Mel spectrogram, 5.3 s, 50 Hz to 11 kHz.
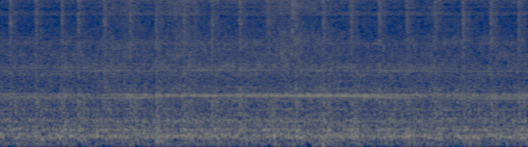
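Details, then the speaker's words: Diesel-powered heater in a dog kennel, powered by a 12 V yard-tractor battery on a trickle charger: steady, even, hard-blowing blower rush with a faint constant tone, no surging or knocking, no diesel smell. Running normally. "that baby blowing pretty hard"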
